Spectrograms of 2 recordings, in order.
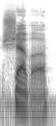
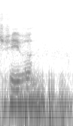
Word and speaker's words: Sheva: So you had Chris, the returning Chris Redfield, and Sheva. So when they started advertising this game, It's not Shiva. I think it's pronounced Sheva.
